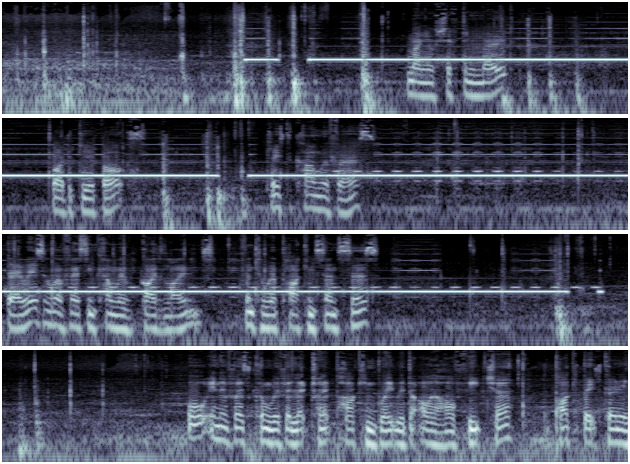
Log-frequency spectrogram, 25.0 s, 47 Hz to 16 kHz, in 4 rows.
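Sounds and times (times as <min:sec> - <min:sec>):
reverse warning beep: 0:02.4 - 0:18.5.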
